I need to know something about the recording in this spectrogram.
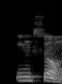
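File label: "ingsun", Malay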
